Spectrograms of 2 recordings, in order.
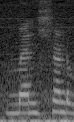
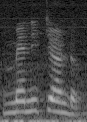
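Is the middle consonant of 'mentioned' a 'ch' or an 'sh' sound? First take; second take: sh; ch. First: The middle consonant sounds like 'sh'. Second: The middle consonant sounds like 'ch'. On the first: The speaker calls it right. "आपका मेंशनड word है ये" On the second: The speaker calls it wrong. "मैनिचंड बुला देते हैं इस word को"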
